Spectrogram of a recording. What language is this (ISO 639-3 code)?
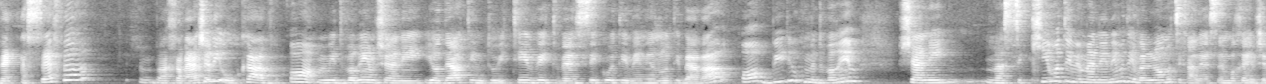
heb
